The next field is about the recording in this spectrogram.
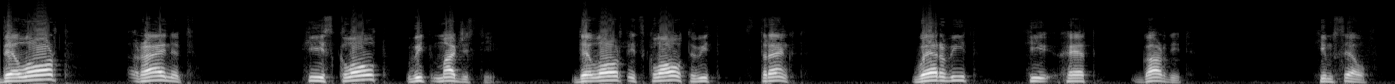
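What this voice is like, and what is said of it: Strong non-native English accent. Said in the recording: “Sorry for my hard accent.”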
